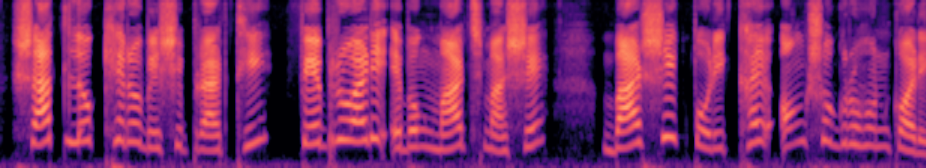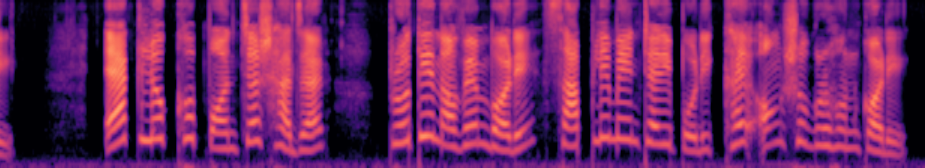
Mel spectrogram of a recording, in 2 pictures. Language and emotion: Bengali, neutral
